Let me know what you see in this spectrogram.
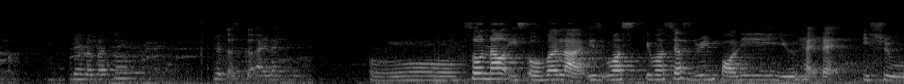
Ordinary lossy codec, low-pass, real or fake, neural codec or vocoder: none; 7.2 kHz; real; none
